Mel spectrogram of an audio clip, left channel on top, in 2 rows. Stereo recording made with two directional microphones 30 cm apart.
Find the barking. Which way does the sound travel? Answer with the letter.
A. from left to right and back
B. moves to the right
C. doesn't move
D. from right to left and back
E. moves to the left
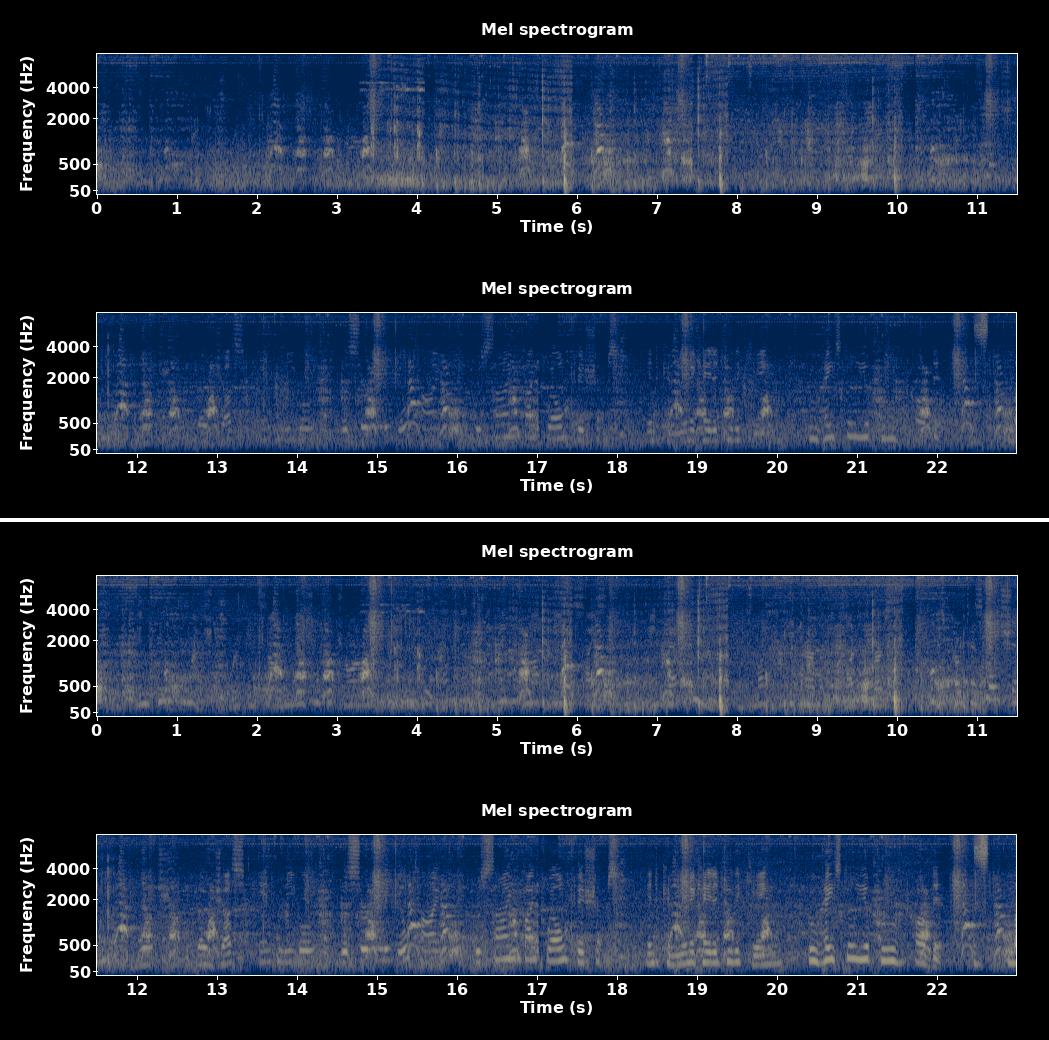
D.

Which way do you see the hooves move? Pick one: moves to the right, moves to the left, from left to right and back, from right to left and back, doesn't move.
moves to the right.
